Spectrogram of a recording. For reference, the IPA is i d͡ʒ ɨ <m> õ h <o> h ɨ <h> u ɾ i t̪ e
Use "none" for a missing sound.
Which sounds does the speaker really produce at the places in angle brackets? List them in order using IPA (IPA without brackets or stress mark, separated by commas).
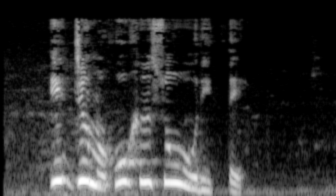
m, u, s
